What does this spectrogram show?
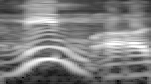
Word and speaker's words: মিম: দেব দানিশ আজিজের সঙ্গে এমআই এম আই এম বারবার করে উচ্চারণটা মিম যে উচ্চারণ সেই উচ্চারণ নিয়ে অনেকে অনেক কটাক্ষ করেন কিন্তু হায়দ্রাবাদ থেকে যে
